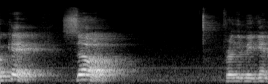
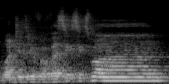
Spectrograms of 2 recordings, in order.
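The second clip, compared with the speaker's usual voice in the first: slow count; 3 semitones higher than usual. Shown as a demonstration. Teacher counting the rhythm slowly for the student. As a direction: count slowing at the end, six, six, one. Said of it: "That's the rhythm there".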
